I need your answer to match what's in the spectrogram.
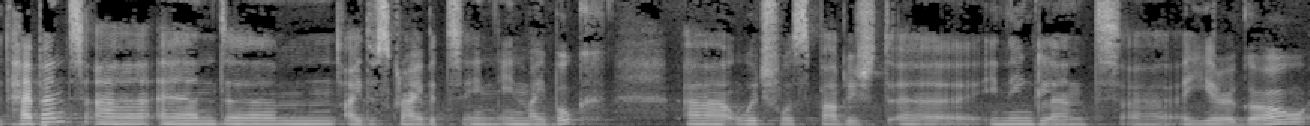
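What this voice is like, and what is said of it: Polish accent. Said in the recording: “my incurable Polish accent”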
